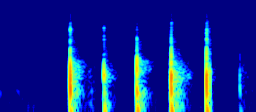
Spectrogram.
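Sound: knock on the door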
